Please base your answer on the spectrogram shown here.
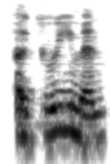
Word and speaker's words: agreement: So when it comes to pronunciation agreement, there's three distinct sounds here. Now the first sound is a schwa sound, which means that it is a weak and stressed vowel sound. The primary stress here is on the second syllable, gree, which has a long E sound.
